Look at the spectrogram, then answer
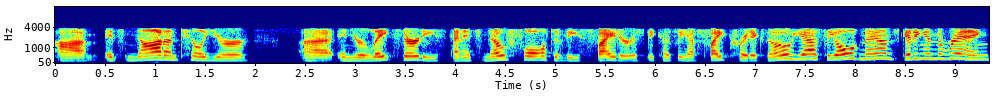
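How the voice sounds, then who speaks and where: In a normal speaking voice, a woman talks at a moderate pace with lively intonation and a fairly high pitch. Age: 60s. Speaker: yoga teacher and martial artist. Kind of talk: interview.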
